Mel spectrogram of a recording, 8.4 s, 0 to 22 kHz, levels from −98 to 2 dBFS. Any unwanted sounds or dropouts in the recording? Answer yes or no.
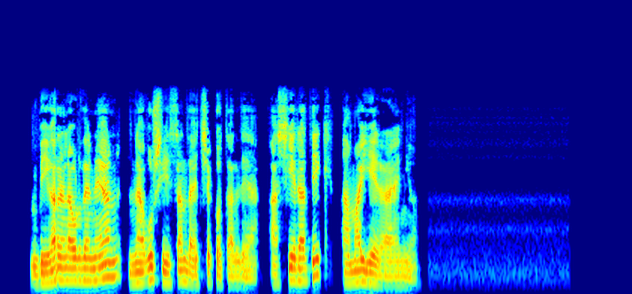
no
